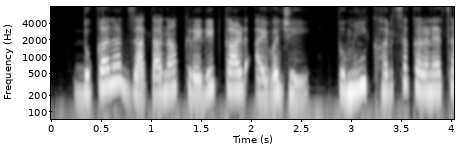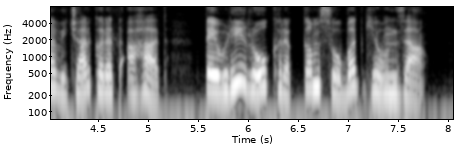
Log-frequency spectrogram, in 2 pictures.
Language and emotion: Marathi, neutral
